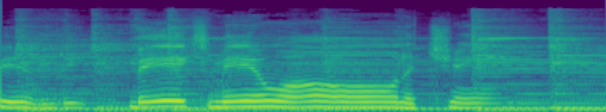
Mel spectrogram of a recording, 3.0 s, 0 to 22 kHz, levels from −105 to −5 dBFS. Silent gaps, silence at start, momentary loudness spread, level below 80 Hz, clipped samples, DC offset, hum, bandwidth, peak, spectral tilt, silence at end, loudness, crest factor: none; 0 s; 10 LU; -64 dBFS; under 0.1%; under 0.1%; none; 14.5 kHz; -10 dBFS; -6.5 dB/octave; 0 s; -23 LUFS; 14 dB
